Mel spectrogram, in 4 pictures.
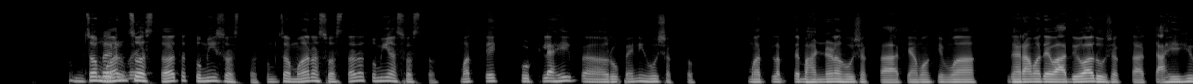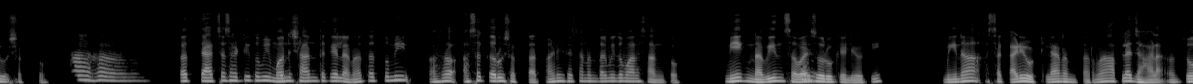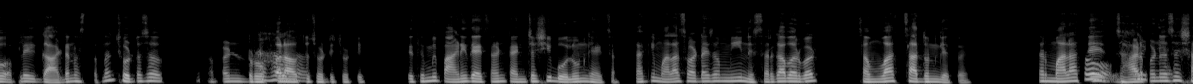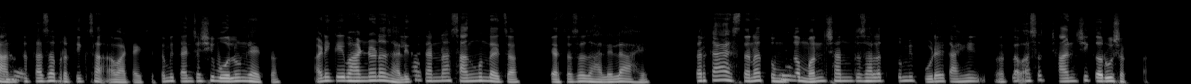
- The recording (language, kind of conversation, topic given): Marathi, podcast, निसर्गातल्या एखाद्या छोट्या शोधामुळे तुझ्यात कोणता बदल झाला?
- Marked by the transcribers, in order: tapping; other noise; unintelligible speech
